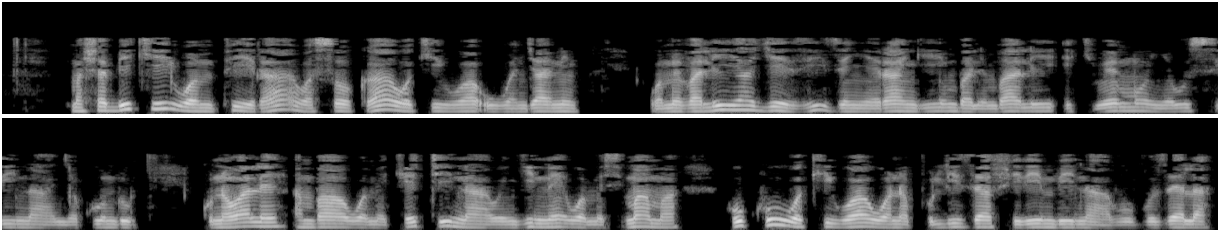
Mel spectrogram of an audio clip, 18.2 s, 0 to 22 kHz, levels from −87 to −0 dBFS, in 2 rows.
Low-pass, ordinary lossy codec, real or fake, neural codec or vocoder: 7.2 kHz; MP3, 24 kbps; real; none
